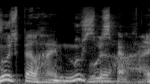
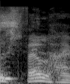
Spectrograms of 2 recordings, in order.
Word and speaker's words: Muspelheim: And just going through that, and the way that ties into the other, like, Muspelheim. Sorry if I pronounce these. Muspelheim. Yes. Muspelheim.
